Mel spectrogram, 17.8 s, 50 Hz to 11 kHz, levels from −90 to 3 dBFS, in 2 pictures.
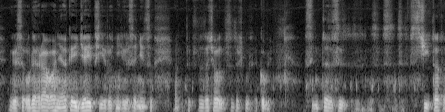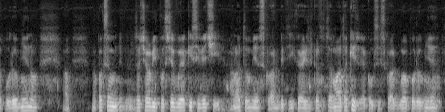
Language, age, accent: Czech, 60-79, native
